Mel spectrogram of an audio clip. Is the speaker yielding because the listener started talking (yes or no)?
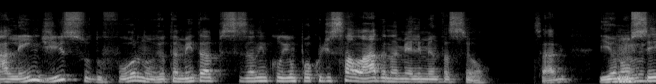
no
